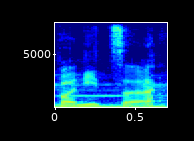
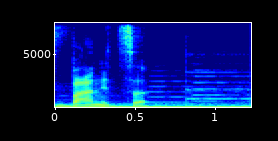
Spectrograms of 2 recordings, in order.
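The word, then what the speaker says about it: Баница: that was not pronounced correctly cuz she said bonita. It's bananita.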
